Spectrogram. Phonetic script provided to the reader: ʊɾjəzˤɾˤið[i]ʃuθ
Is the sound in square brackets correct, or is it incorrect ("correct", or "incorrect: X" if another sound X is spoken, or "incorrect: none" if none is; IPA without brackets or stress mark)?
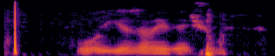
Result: incorrect: æ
